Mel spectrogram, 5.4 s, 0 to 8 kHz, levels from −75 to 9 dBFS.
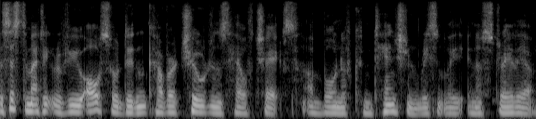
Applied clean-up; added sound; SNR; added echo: none; none; none; none.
